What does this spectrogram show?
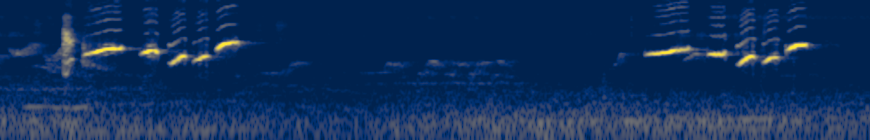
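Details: Female white-rumped shama calling to rile up rival males; a sharp click precedes a burst of loud stepped whistles, then a quiet stretch and a second matching burst of rising notes.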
